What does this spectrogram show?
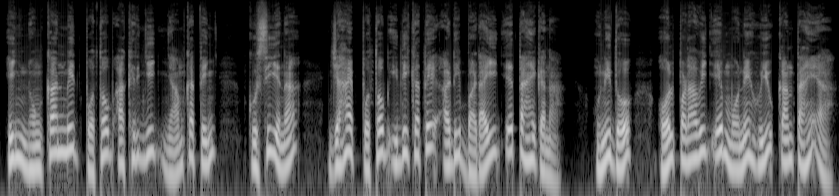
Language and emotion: Santali, happy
